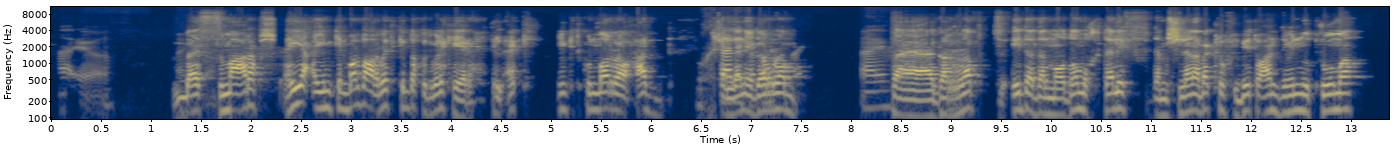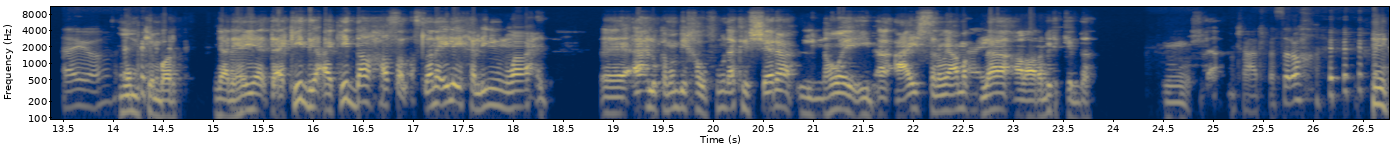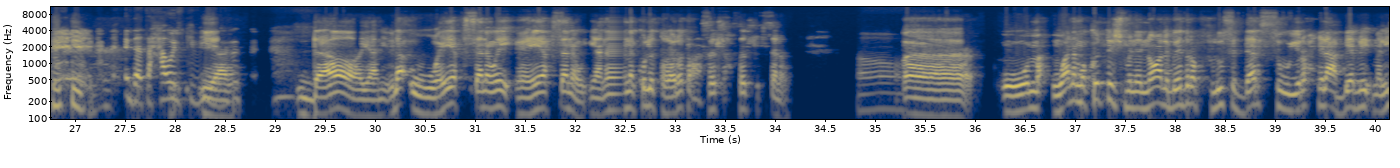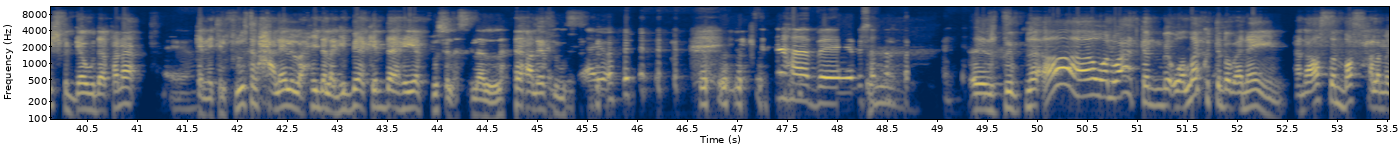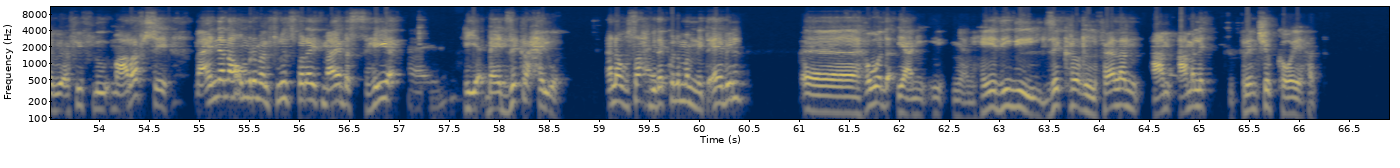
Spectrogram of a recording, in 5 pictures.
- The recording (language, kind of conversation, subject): Arabic, unstructured, إيه أحلى ذكرى عندك مرتبطة بأكلة معيّنة؟
- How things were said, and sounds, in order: other background noise; distorted speech; in English: "Trauma"; laugh; other noise; unintelligible speech; laugh; giggle; chuckle; tapping; unintelligible speech; laugh; chuckle; laughing while speaking: "عليها فلوس"; laugh; unintelligible speech; unintelligible speech; tsk; in English: "Friendship"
